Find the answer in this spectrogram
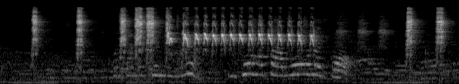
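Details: Greater green leafbird, used as master song for contest birds: a few sharp high chips, then a fast run of rapid, even, metallic notes lasting about two seconds, ending in more scattered chirps.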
